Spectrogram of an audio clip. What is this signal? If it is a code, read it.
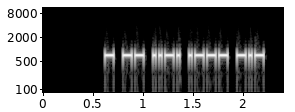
Morse code, heard as a keyed tone, about 39 wpm, 700 Hz. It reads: TMFJK
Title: Code Groups - 5 Letter:Numbers - 40wpm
